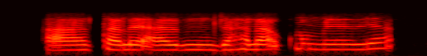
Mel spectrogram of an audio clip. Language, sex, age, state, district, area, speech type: Santali, female, 30-45, West Bengal, Birbhum, rural, conversation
